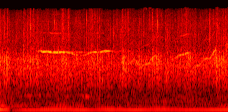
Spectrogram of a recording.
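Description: An audience applauds steadily, a dense wash of many hands clapping at an even loudness for the whole stretch, with a faint low hum running underneath and no one speaking.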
